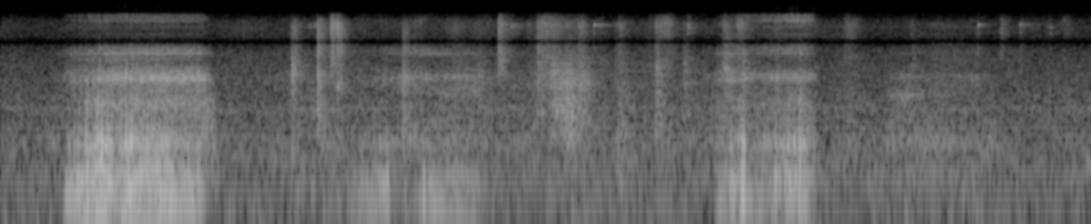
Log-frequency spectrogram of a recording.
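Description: A dog snores: one longer rattling snore, then short snuffly, whistling breaths over a constant background hiss.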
